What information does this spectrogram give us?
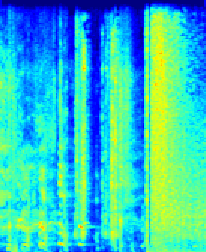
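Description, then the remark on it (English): A gunshot sound effect cracks out sharply near the end, loud and sudden, leaving a dense hissing roar that lingers. Busy, warbling background sounds come before it. “Can we get the gunshot?”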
